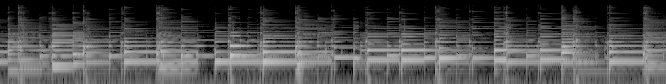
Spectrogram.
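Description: Open-back five-string banjo played clawhammer style in double D tuning, capoed at the second fret: an instrumental break of even, ringing plucked notes and brushed strums.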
